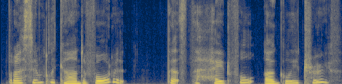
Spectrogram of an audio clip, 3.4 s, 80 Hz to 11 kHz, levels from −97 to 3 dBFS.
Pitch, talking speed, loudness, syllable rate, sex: 275 Hz, 195 wpm, -17 LUFS, 5.6 syllables/s, female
